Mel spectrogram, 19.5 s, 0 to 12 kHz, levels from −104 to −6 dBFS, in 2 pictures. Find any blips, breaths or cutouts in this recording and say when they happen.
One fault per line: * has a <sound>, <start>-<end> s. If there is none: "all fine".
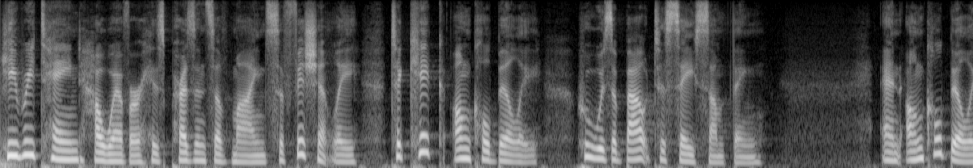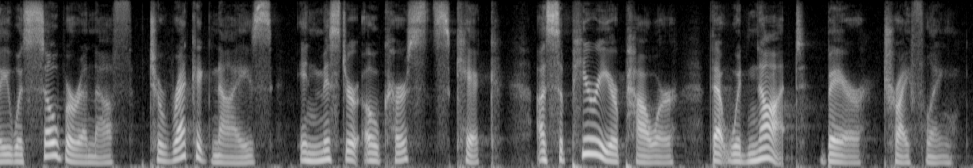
all fine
